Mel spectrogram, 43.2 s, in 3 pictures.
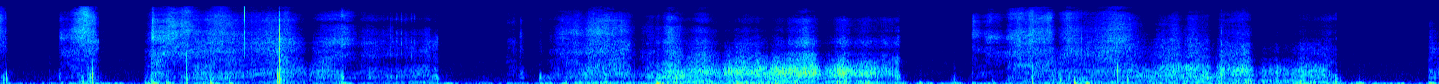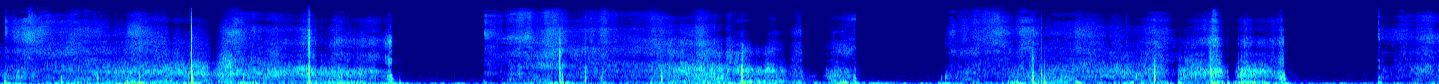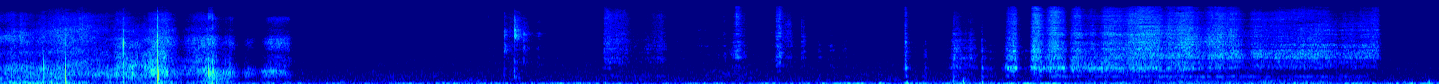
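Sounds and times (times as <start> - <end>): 
soft tracing strokes on surfaces: 0.6 - 4.4, 5.6 - 9.0, 10.0 - 13.4, 14.4 - 18.4, 19.2 - 23.0, 23.9 - 27.2, 28.2 - 31.2, 38.8 - 42.6.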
